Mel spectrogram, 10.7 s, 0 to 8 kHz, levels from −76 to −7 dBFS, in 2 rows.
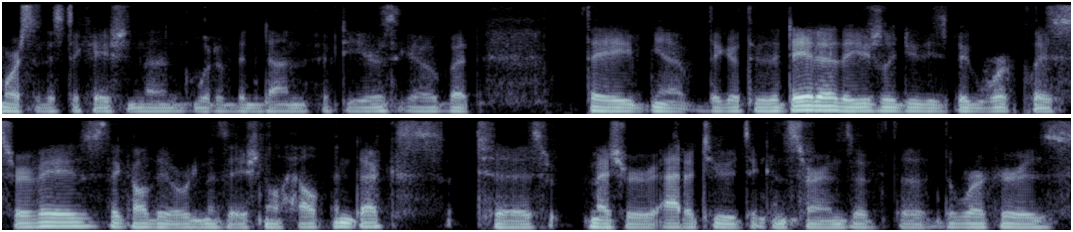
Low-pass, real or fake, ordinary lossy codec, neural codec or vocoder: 7.2 kHz; fake; AAC, 32 kbps; codec, 16 kHz, 8 kbps, FunCodec, trained on Chinese and English, 25 frames a second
